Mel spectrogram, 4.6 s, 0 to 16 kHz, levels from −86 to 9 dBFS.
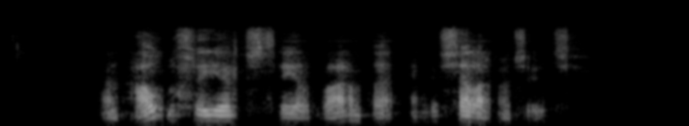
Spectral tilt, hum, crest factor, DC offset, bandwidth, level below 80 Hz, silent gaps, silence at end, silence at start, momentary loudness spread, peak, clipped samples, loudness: -3 dB/octave; none; 22 dB; under 0.1%; 8 kHz; -80 dBFS; none; 0.8 s; 0.7 s; 18 LU; -14 dBFS; under 0.1%; -34 LUFS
